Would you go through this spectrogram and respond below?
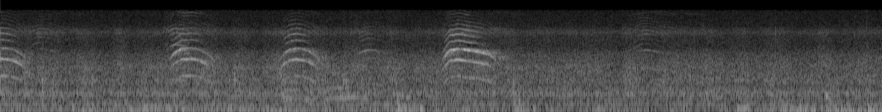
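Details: Newborn kittens, four days old, in the care of their nursing mother cat: a run of piercing, arching squeaky mews in quick succession, loudest near the middle, then a quieter final cry and low background rumble.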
